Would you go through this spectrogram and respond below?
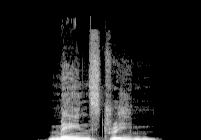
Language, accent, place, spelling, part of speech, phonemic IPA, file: German, Germany, Berlin, Mainstream, noun, /ˈmeːnstʁiːm/, De-Mainstream.ogg
- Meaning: mainstream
